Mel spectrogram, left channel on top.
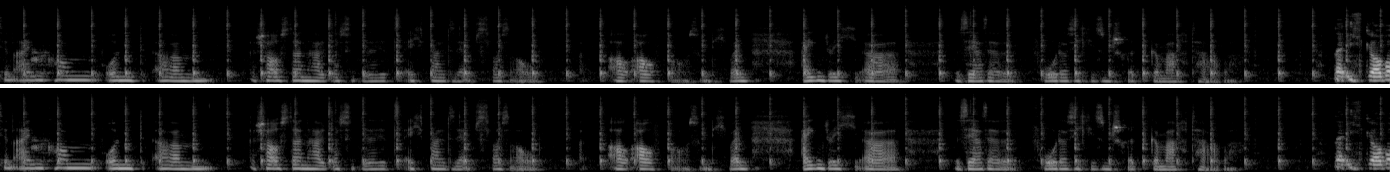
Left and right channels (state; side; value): normal; both; correlation 0.84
